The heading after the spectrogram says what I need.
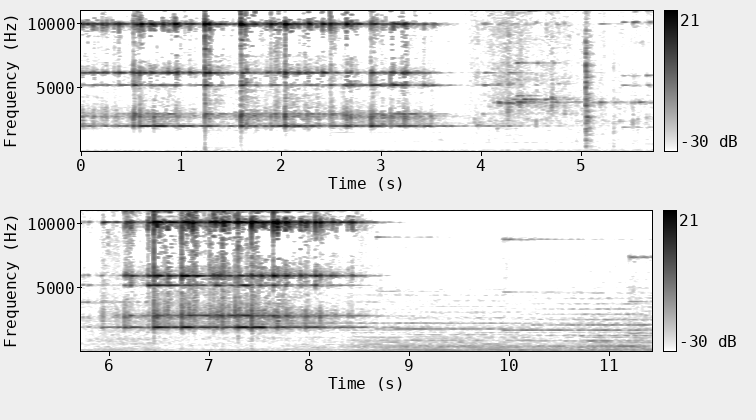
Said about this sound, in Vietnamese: Còn ma lai chỉ có dãy rủa theo tiếng chuông đang vang lên.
